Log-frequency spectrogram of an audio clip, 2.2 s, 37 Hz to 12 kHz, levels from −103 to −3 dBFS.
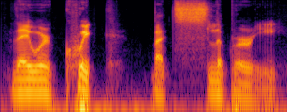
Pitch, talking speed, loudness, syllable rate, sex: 90 Hz, 140 wpm, -21 LUFS, 4.3 syllables/s, male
